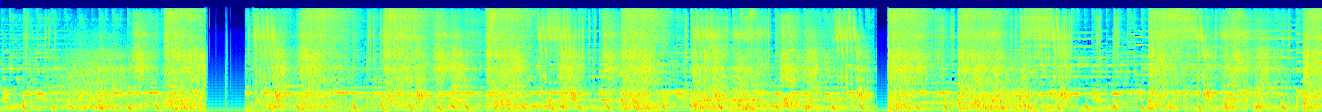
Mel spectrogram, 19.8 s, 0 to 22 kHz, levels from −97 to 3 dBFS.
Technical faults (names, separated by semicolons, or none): intermittent contact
